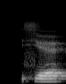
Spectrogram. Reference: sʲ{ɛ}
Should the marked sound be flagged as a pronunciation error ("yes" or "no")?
no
